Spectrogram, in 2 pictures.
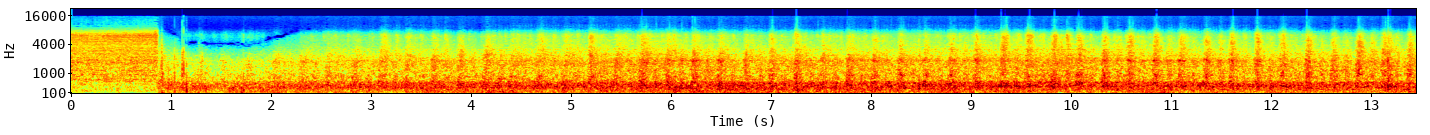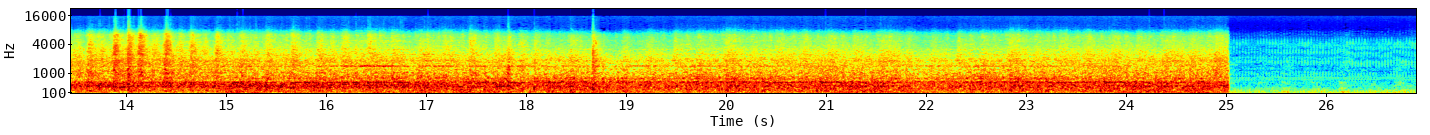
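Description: Riding in a train of historic narrow-gauge coaches hauled by the RhB G4/5 steam locomotive: a steady loud clatter of wheels over rail joints and the running noise of the coach. Near the end it cuts off abruptly to a much quieter sound.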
